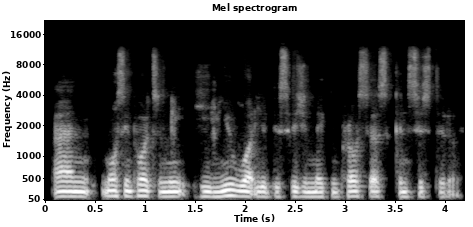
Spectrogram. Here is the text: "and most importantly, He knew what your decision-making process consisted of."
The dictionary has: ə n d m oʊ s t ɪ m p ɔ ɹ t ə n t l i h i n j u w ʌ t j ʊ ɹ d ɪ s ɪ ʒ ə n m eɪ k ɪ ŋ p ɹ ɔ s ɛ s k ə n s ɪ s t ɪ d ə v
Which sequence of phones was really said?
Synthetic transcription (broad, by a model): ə n m oʊ s t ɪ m p ɔ ɹ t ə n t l i h i n j u w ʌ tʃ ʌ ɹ d ɪ s ɪ ʒ ə n m eɪ k ɪ ŋ p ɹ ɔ s ɛ s k ə n s ɪ s t ɪ d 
